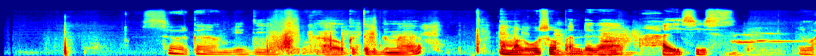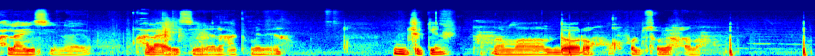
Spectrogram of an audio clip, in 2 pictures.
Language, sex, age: Somali, male, 25-35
